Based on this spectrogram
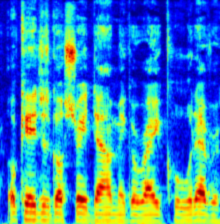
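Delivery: ordinary delivery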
